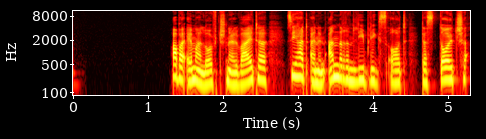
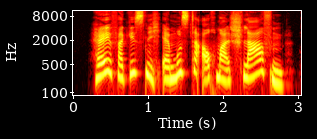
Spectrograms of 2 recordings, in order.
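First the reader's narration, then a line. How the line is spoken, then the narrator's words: Girl calling out. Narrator (German): ruft ein anderes Mädchen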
